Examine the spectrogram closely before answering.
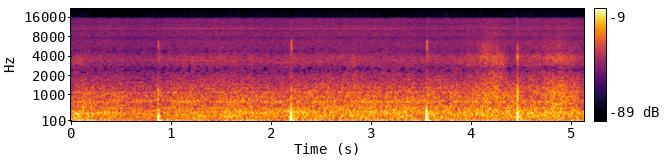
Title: Nexus 6p - Rattling sound near Camera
